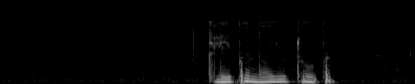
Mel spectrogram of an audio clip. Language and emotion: Russian, neutral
